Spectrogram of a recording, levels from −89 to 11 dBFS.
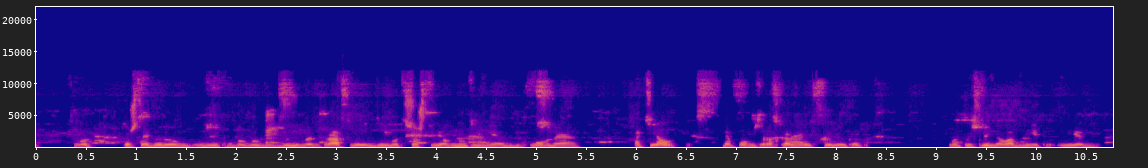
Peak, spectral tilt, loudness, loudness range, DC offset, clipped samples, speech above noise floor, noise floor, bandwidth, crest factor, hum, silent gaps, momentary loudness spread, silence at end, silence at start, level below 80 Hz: -6 dBFS; -4.5 dB/octave; -28 LUFS; 2 LU; under 0.1%; under 0.1%; 46 dB; -73 dBFS; 12.5 kHz; 22 dB; none; none; 12 LU; 0 s; 0.4 s; -70 dBFS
